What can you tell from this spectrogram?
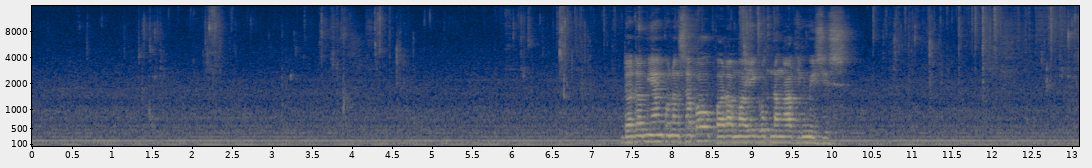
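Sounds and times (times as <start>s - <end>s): steady low hum: 0.0s - 13.0s
broth dripping and splashing: 0.6s - 5.2s, 5.8s - 7.4s, 8.8s - 9.3s, 10.4s - 13.0s.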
